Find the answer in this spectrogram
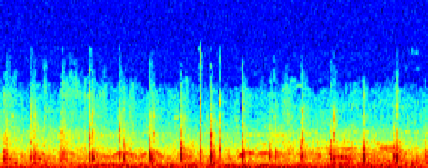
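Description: A horse's hoofbeats as it canters on a sand arena after its last jump, over indistinct background chatter from spectators.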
